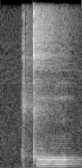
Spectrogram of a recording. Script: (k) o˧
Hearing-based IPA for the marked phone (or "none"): t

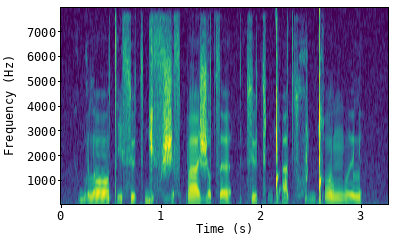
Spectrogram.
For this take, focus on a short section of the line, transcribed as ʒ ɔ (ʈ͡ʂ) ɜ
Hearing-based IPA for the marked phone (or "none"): t͡s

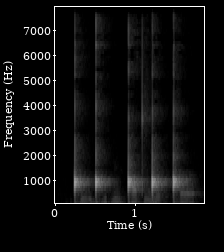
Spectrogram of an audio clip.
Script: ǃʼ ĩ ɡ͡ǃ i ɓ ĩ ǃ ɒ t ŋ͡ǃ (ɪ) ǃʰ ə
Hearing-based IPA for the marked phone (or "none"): ɪ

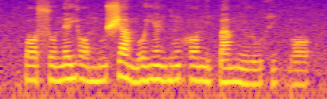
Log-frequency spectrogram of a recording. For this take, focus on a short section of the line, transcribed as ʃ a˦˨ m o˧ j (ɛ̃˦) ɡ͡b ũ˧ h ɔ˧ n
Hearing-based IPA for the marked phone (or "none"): ɛ̃˧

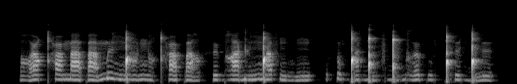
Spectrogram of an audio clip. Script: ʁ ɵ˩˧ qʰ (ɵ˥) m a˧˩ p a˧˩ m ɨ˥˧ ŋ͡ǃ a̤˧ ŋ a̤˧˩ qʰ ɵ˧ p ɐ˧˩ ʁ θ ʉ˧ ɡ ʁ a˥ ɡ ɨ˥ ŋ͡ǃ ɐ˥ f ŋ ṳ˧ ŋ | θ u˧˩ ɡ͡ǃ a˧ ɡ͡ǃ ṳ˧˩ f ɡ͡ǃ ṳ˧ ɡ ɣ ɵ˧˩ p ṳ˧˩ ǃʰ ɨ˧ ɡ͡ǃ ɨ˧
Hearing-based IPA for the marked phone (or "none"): ɵ˧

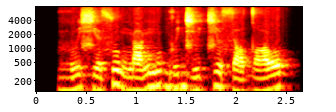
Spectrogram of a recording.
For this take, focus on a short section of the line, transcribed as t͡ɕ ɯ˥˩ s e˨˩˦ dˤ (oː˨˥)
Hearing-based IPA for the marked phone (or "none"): o˨˥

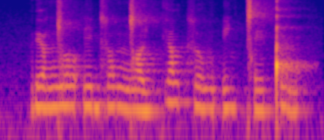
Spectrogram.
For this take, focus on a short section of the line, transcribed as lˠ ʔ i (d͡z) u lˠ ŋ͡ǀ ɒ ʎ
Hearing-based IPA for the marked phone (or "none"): d͡z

